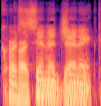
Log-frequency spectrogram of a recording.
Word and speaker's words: carcinogenic: Classified processed meat, for example, meat that has undergone salting, curing, fermenting, and smoking are carcinogenic to humans. I didn't say that right. – That's carcinogenic. – Carcinogenic. – That's as hard. That is hard. – Carcinogenic. I miss a syllable.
